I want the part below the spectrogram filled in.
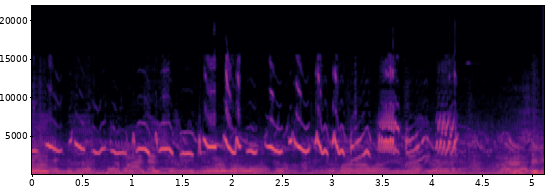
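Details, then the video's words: A towa towa, or chestnut-bellied seed finch, sings at a whistling competition at Lusignan, Guyana, in 2023, giving quick bright whistled notes that swoop up and down in a steady run, with faint voices and short rustling bursts behind. "TOWA TOWA BIRD WHISTLING COMPETITION AT LUSIGNAN"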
